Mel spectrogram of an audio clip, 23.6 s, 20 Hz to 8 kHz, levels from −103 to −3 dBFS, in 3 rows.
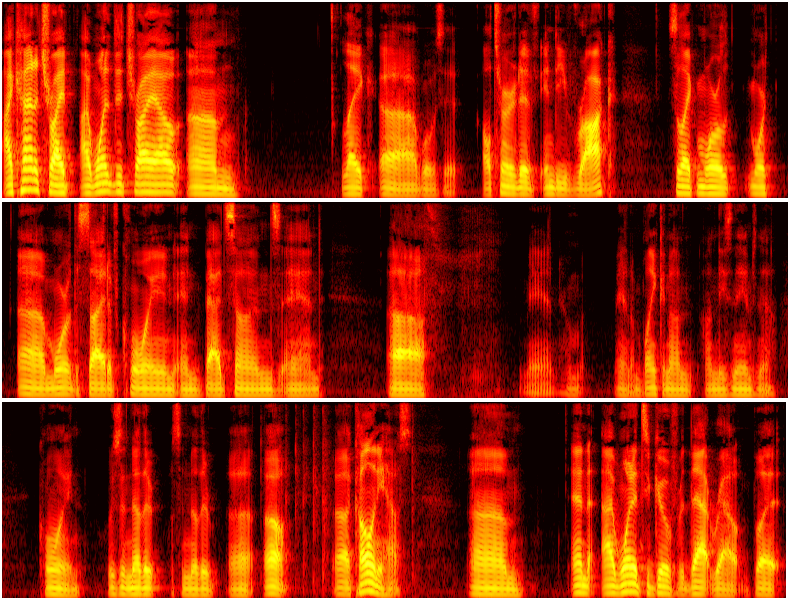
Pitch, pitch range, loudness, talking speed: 90 Hz, 80-100 Hz, -31 LUFS, 160 wpm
